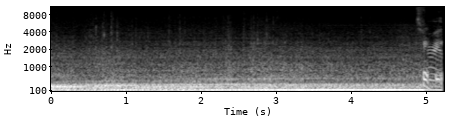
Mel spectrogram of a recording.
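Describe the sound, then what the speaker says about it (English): Ford Mustang engine heard from inside the cabin, a loud steady low rumble and drone throughout, with a brief rattle at the end. "We're in the Mustang."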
